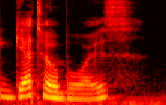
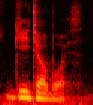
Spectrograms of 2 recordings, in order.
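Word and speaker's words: Geto Boys: I think it's supposed to be Ghetto Boys, but okay. it's spelled G-E-T-O. Yeah. So it's Ghetto Boys.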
